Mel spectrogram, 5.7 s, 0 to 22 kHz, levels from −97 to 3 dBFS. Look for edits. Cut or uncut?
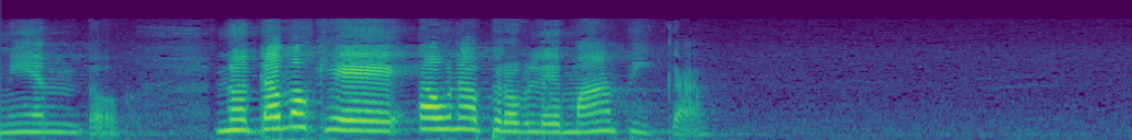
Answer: cut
